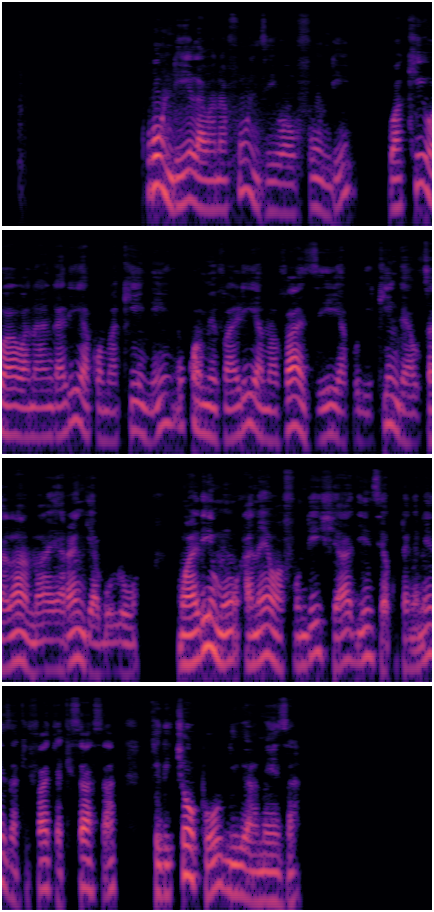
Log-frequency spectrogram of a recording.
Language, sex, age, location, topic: Swahili, male, 25-35, Dar es Salaam, education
